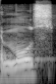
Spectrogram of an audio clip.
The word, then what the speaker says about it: मूसा: तो फ्रेंड्स इस क्वेश्चन का करेक्ट आंसर रहेगा ऑप्शन नंबर फर्स्ट मूसा। तलफ़ुज़ यानी कि प्रोनाउंसिएशन पूछा गया है तो यहाँ पर मूसा का जो है तो तलफ़ुज़ इस तरीके से रहेगा, लेकिन उसकी तहरीरी शक्ल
